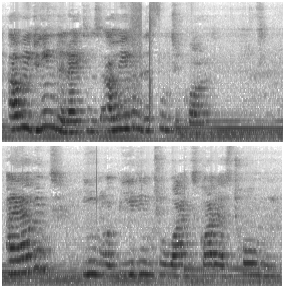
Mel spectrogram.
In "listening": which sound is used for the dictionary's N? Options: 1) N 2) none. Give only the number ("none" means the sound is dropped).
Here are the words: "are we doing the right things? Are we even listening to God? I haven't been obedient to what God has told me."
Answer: 1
